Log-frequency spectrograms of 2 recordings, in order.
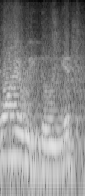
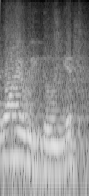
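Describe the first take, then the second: First: The question is asked in a respectful tone. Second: The question is asked in a respectful tone.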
